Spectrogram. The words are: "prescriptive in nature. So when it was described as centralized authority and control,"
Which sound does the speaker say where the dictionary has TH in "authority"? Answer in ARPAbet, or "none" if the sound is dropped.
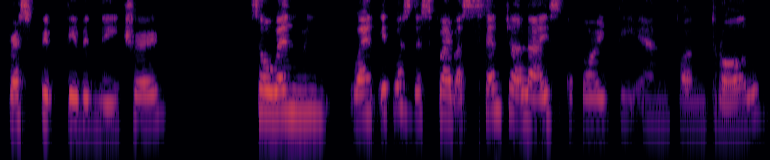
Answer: T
